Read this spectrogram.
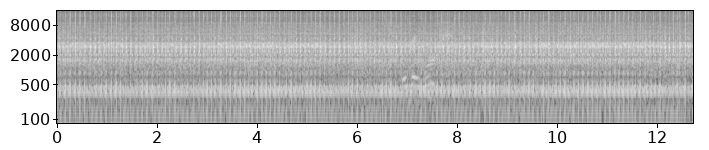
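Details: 1980 Yamaha DT/GT 125 Enduro two-stroke warming up after its first start with seemingly low compression. A steady, rapid popping idle stays even with no misses or knocks. It sounds healthy; the carb probably still needs cleaning.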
